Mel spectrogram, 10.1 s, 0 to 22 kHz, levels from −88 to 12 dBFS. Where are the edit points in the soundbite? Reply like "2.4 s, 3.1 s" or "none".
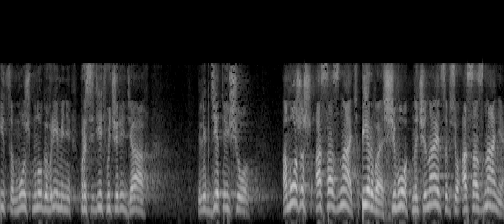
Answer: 7.2 s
